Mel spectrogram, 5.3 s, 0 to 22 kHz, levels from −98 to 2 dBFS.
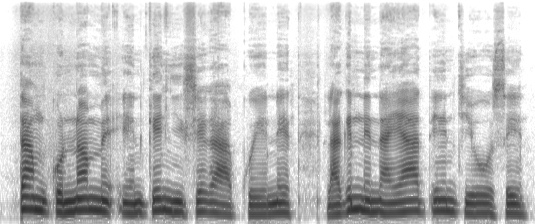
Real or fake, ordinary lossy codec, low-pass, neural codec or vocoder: fake; none; none; vocoder, 44.1 kHz, 128 mel bands every 512 samples, BigVGAN v2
